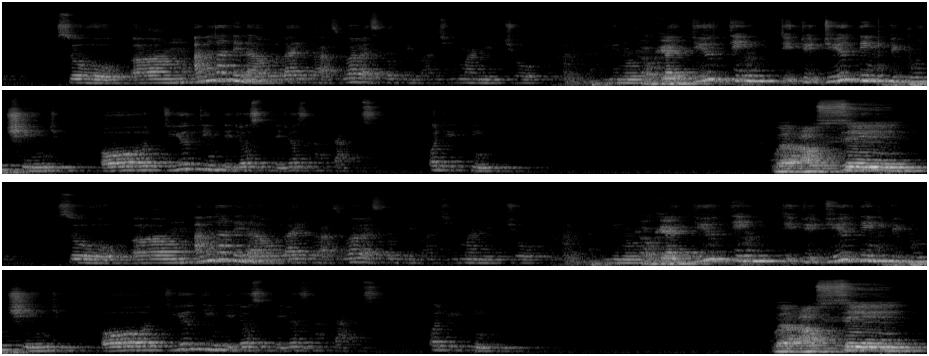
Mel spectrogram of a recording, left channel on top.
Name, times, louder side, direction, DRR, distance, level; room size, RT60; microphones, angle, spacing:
voice 1, 0.6-5.3 6.0-9.8 10.2-13.0 13.5-14.2 17.6-18.0, equal, 65° left, -1 dB, 0.5 m, -36 dB
voice 2, 5.6-6.0 6.4-6.9 16.9-18.3, left 1 dB, 20° right, -9 dB, 0.9 m, -28 dB
2.7 x 2.0 x 2.3 m, 0.89 s
head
